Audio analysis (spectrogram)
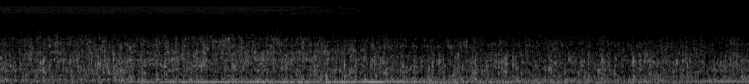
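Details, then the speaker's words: Massey Ferguson 1105 left rear tire being inflated from a portable air tank: wet gurgling and trickling under a steady air hiss as the liquid ballast in the tire sloshes, normal. "these tires have fluid in it so you can hear it gurgling"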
